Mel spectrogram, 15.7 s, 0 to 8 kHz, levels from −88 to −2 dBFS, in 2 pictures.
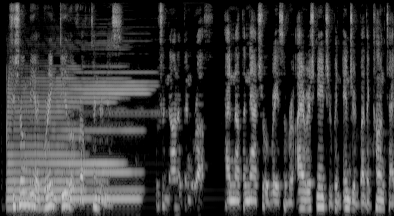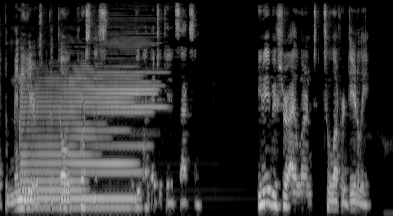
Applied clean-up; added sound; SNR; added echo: classical method Wiener filter.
